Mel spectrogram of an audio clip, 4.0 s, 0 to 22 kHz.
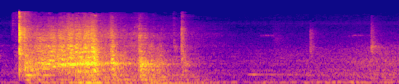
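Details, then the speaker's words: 1948 Ford F-5 truck, cold start after sitting unrun for over a year: the starter spins about 1.5 seconds without catching, then silence; no start, and the owner suspects the fuel pump isn't pumping because it didn't kick on at the switch. "Seemed like I would have heard the fuel pump kick on, but hey, who knows? I think maybe I better find out why this fuel pump isn't pumping, because when I turned that switch on, that should have kicked on."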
